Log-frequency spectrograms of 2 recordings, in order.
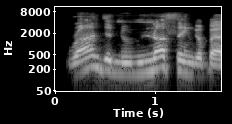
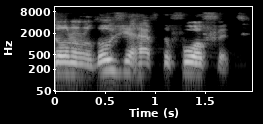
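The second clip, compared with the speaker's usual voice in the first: normal talking voice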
